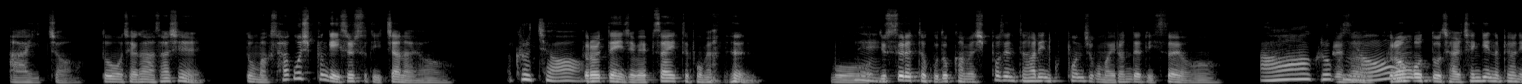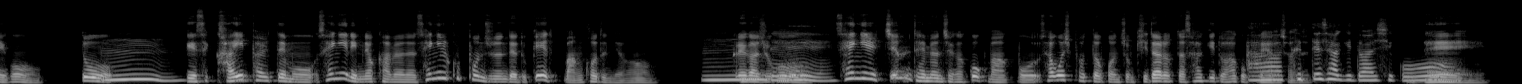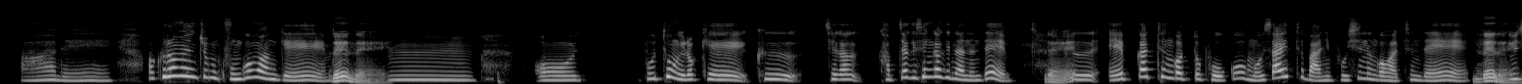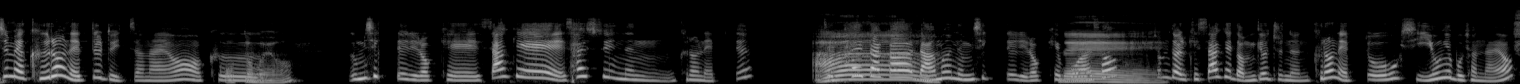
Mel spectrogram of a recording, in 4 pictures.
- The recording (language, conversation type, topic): Korean, podcast, 생활비를 절약하는 습관에는 어떤 것들이 있나요?
- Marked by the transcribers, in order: laughing while speaking: "보면은"; other background noise; tapping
